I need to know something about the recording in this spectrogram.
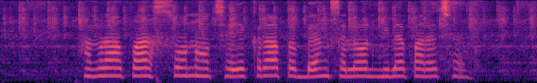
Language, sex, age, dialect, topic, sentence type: Maithili, female, 25-30, Angika, banking, question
